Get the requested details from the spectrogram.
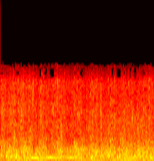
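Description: Applause from dozens of journalists of the opposition newspaper Apple Daily in Hong Kong, after the last article of its final issue was sent to print: a dense, steady patter of many hands clapping at once, loud and continuous throughout with no speech over it.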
